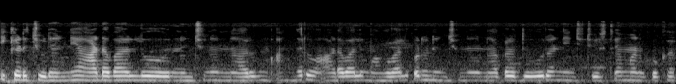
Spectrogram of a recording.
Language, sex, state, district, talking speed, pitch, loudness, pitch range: Telugu, female, Andhra Pradesh, Krishna, 135 wpm, 190 Hz, -18 LUFS, 180-195 Hz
